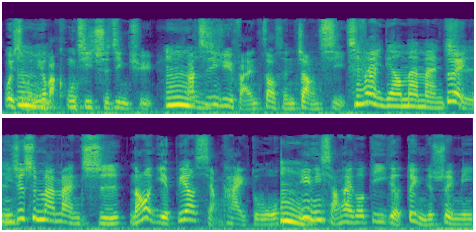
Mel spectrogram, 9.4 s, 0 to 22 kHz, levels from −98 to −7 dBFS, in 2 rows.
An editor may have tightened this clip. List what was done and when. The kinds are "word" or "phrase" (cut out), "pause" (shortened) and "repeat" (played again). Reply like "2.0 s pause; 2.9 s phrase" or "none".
none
